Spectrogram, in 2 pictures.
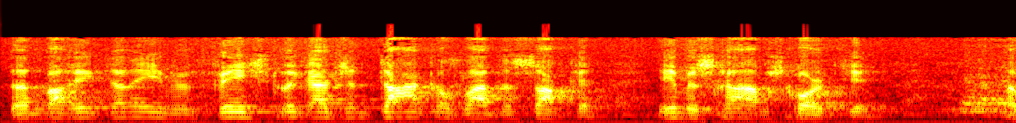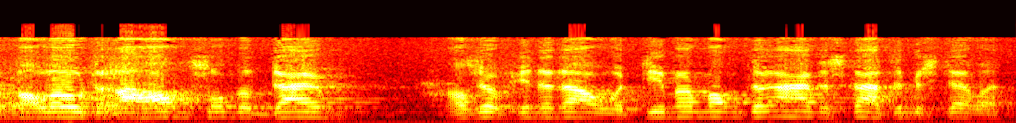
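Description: An actor playing a blustering, indignant, pompous company boss in a radio comedy serial, speaking in mock-formal, long-winded phrases. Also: male voice, medium pitch, steady tone, normal speed, a crowd in the background, close to an everyday voice. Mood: exasperated. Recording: roomy, dull old radio recording.

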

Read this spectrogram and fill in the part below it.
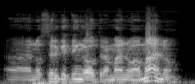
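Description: An actor playing a wry, sententious amateur philosopher and palm reader in radio theatre. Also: male voice, on the low side, steady tone, fast, close to an everyday voice. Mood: mock-mystical. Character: wry male philosophizing would-be psychic, teasing and theatrical.

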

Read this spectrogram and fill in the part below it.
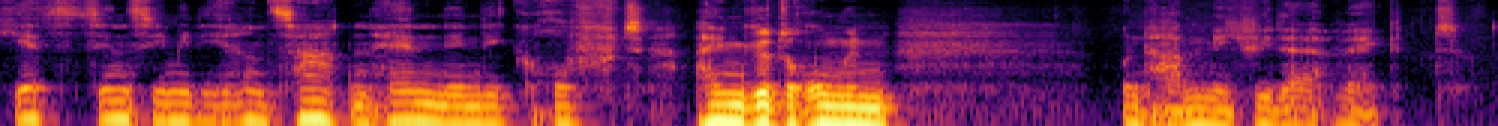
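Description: An actor playing an elderly, lonely widower in a radio drama, courting with formal, awkward, old-fashioned politeness. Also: male voice, on the low side, steady tone, normal speed, dark tone, breathy edge. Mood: solemn, tender. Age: older.

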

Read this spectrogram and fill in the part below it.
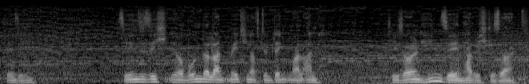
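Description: A man's voice: fairly low pitch, fast talker, over music, natural voice. An actor playing a tense, commanding and bitterly sarcastic man facing deadly danger in a science-fiction radio drama. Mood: bitterly sardonic.

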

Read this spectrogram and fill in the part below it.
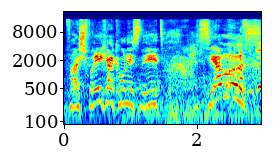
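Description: An actor playing a brash, seedy drifter in a radio drama, loud, drawling and needling like a pushy old acquaintance. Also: male voice, very high-pitched, lively intonation, takes it slowly, crowd noise, heavily acted. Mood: defiant. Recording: loud guitar music behind the voice.

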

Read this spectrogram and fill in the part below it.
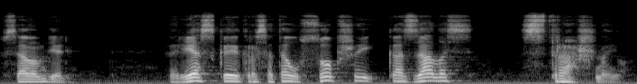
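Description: Slow, dramatic male narrator. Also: medium pitch, lively intonation, faint music behind. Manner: measured, suspenseful, theatrical phrasing.

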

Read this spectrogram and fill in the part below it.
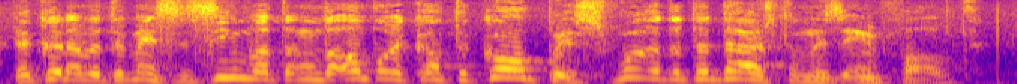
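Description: An actor playing a determined, stubborn commander of a Mars expedition in a vintage radio drama, commanding and urgent. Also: male voice, high voice, very animated, rapid-fire, husky, full character voice. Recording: noisy vintage radio play recording.

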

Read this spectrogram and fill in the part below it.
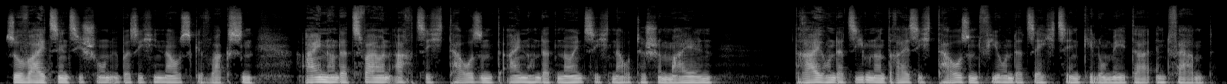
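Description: Very deep-voiced male radio narrator. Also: little pitch movement, moderate pace. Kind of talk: scripted literary radio narration.

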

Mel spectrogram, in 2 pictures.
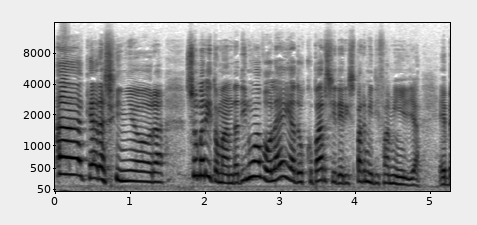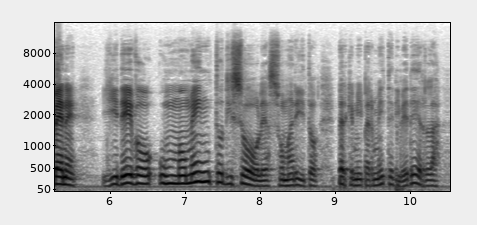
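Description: An actor playing an eager, smooth-talking Italian immigrant hustler in a radio drama, flattering and flowery in his manner. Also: high voice, moderate pace, few pauses. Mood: flattering, courtly. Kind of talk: stage-like radio drama acting.

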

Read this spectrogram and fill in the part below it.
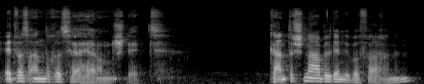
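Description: An actor playing a stern, methodical police detective in a German radio crime drama, speaking in a firm, deliberate, matter-of-fact way. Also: male voice, fairly low pitch, very animated, a bit bright. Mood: businesslike.

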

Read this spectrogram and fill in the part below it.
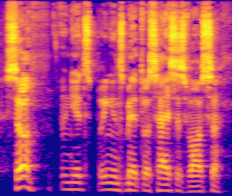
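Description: A man acting a young small-time salesman in a radio play, medium in pitch. He is self-important and calculating, holding forth pompously in a Bavarian accent. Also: fairly quick, natural voice. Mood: brusque. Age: young adult. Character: young petty-bourgeois car dealer, self-important and calculating.

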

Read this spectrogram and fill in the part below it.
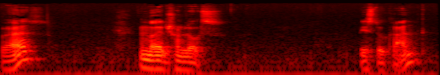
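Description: An actor playing a commanding police chief who gives curt orders in a radio play. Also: male voice, rumbling low, sing-song, very slow, darkish tone, full character voice.

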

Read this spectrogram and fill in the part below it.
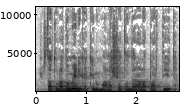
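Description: A restless young tearaway played by a man confesses without regret in a radio play. His voice is high with a gravelly creak, colloquial and matter-of-fact, in an echoey room. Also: fairly even intonation, very fast, darkish tone, lightly acted. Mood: matter-of-fact bravado. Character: restless delinquent young male football fan, unrepentant. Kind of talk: radio drama confessional monologue.

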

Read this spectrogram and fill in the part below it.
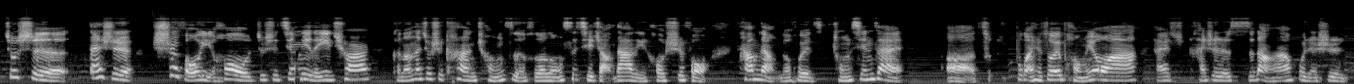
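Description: A woman's voice: mid-range voice, expressive, normal speed, a bit bright. A woman voice actor in a casual chat, chatty and acting out imagined lines as she talks. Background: faint background music.

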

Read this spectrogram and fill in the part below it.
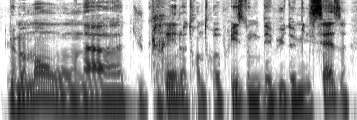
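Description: A man's voice: on the low side, a little fast, mellow, no room sound. A man from Luxembourg speaking casually and informally, with slang, as a guest in an interview. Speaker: interview guest, online video creator.

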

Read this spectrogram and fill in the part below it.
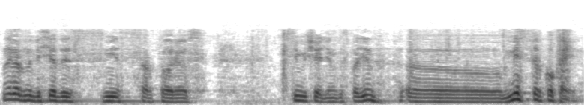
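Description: A man's voice: mid-range voice, moderate pace, slightly rough, lightly acted. A man playing a timid, fawning, downtrodden rent collector in a radio play, hesitant and deferential in his speech. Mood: obsequious. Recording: dull, noisy 1970s radio recording.

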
